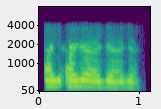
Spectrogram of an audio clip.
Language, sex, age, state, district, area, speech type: Odia, male, 30-45, Odisha, Sundergarh, urban, conversation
